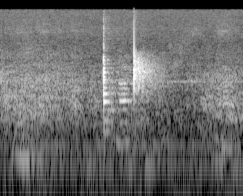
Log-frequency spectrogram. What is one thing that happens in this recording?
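Pool balls clack together sharply.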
